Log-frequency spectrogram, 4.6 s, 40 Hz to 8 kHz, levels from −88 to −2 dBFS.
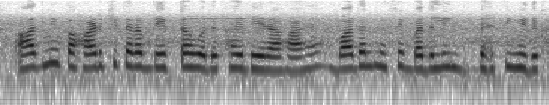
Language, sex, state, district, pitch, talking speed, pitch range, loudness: Hindi, female, Maharashtra, Sindhudurg, 265 Hz, 210 wpm, 245-280 Hz, -18 LUFS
